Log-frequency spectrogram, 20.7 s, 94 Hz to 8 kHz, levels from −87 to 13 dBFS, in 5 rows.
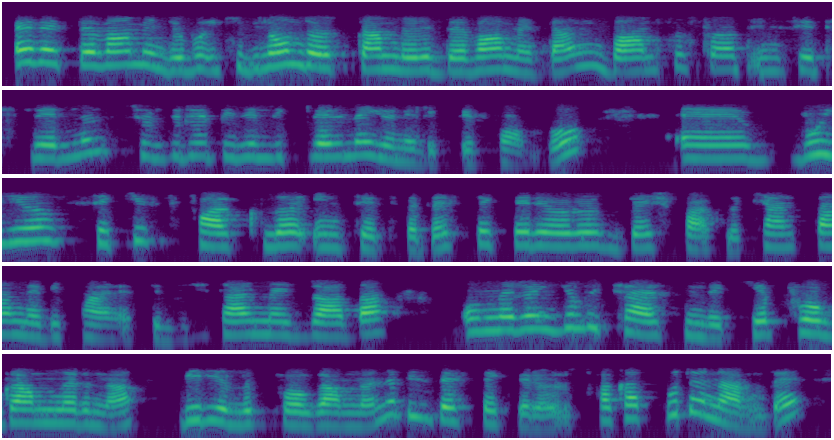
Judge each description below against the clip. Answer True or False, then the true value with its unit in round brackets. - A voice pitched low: False (230 Hz)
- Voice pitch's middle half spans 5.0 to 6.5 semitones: False (4.2 semitones)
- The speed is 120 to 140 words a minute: True (130 wpm)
